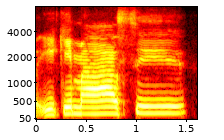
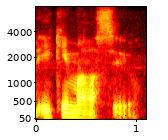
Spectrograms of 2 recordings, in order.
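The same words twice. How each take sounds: First: It is said in a very high, girly voice. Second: It is said in a plain, normal voice.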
